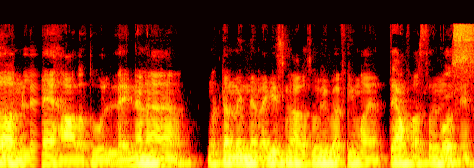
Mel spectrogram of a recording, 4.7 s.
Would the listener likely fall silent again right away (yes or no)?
yes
